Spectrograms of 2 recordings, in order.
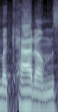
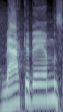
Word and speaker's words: Maccadam's: looking at transformers cyberverse season 1 episode 10 McAdams and yes I'm saying that as McAdams I was we caught previously referred to it as maca dams but that's because if I'm honest I never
